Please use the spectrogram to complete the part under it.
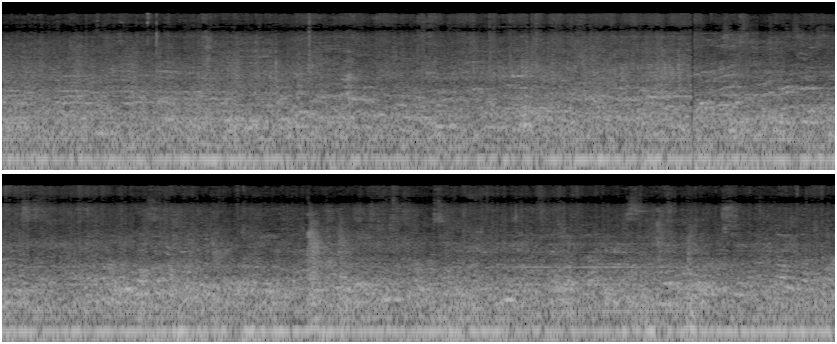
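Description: Clothing rustles close by.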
